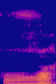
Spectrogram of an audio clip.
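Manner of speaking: "Z" as a bare buzzing zzuh; letter sound demo. Shown as a demonstration. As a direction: say "Z" as a sound, not the letter name. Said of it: "it's pronounced like".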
